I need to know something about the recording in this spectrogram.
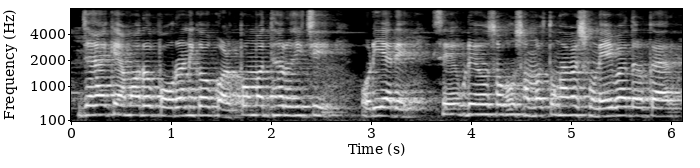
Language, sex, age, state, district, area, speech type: Odia, female, 60+, Odisha, Bhadrak, rural, spontaneous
